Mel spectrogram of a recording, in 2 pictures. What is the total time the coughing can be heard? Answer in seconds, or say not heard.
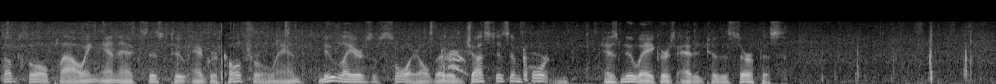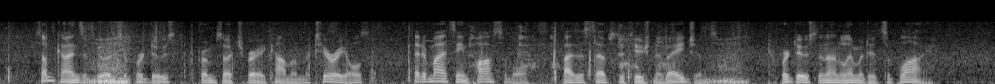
3 s.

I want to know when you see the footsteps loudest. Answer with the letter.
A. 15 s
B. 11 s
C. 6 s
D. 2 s
B.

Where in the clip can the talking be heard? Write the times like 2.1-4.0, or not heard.
0.0-7.8, 10.3-19.4.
